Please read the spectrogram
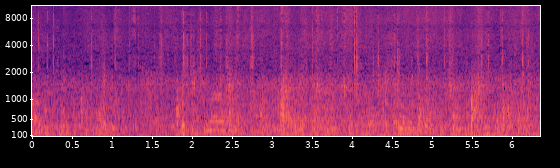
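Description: Indistinct talk from several people amid the bustle of a group walking in a corridor, with many sharp clicks and footsteps through it.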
